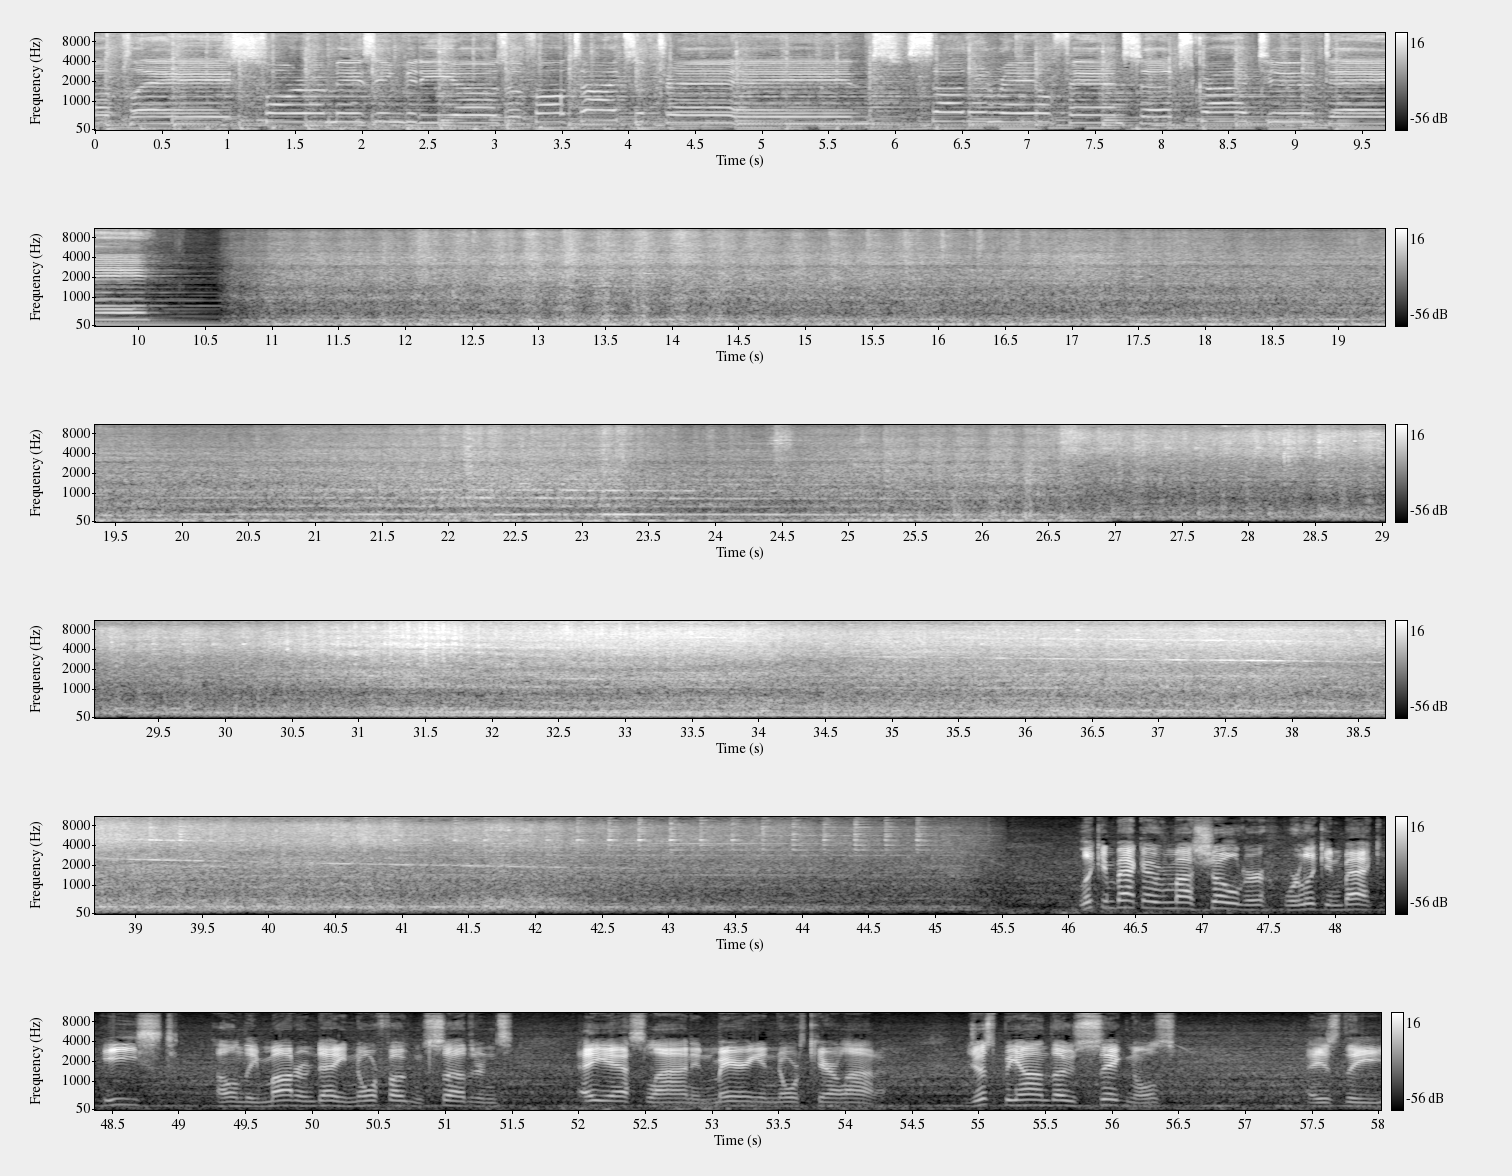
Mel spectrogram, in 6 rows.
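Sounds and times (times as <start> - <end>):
deep train rumble: 0.0 - 58.0
diesel locomotives passing: 0.0 - 58.0
train wheels clacking over rail joints: 11.2 - 18.7, 24.4 - 37.8, 38.6 - 45.2.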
